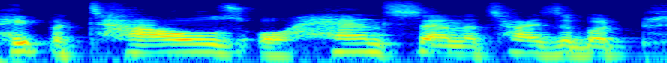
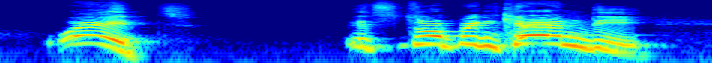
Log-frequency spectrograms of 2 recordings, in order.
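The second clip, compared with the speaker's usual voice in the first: shrieking, high-pitched, full-volume yell; 9 semitones higher, 8 dB louder than usual. Imagining wedding guests seeing a drone drop candy: acting out a yell.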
